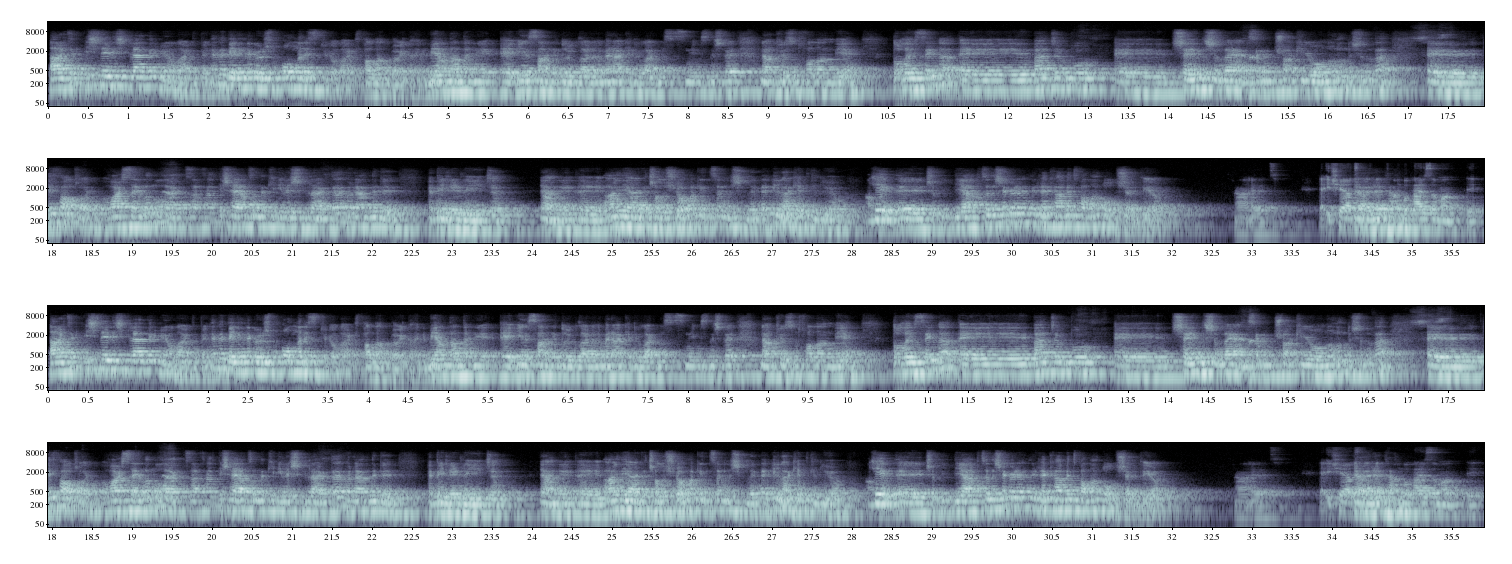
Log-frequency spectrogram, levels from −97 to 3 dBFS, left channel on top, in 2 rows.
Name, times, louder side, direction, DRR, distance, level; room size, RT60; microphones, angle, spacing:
voice 1, 0.0-10.1 10.5-22.3 22.7-23.6 24.1-27.9 28.2-31.9 34.3-34.8, right 1 dB, 25° right, 1 dB, 1.1 m, -18 dB
Zipper (clothing), 12.8-13.2 14.8-15.2 15.7-15.9 16.2-16.3 16.5-16.6 16.9-17.5 17.9-18.0 18.2-18.7 19.0-19.5 19.9-20.0 21.3-21.7, right 2 dB, 75° right, 1.4 m, -35 dB
voice 2, 24.1-24.5 28.2-28.4 32.8-33.2 33.8-34.4 34.7-35.8, left 2 dB, 40° left, 5 dB, 0.5 m, -23 dB
7.6 x 4.9 x 2.9 m, 1.4 s
head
